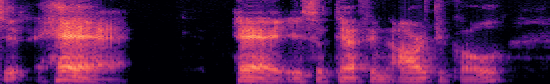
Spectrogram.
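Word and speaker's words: ἡ: a sound but because of breeding mark we pronounce it hair hair is a definite article oh this very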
